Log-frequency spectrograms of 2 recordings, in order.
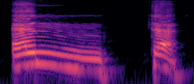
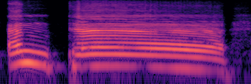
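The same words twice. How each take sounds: First: The final vowel is short. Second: The final vowel is long. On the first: The speaker calls it right. "it's short vowel" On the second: The speaker calls it wrong. "We don't say anta because this is not a long vowel"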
